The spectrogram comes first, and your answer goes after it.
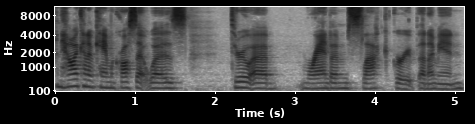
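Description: Speaking at a moderate pace, a woman with an Australian accent has a fairly low pitch. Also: fairly even intonation. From Australia, Tamworth (regional New South Wales). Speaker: designer and art director. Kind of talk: casual interview chat. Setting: studio.

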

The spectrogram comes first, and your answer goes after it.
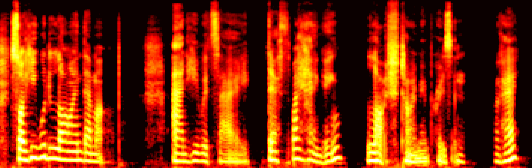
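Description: The speaker talks at a fairly slow pace in a Persian accent, with long, frequent pauses. Pitch varies in an ordinary way. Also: woman, fairly low pitch for a woman. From Iran. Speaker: activist and actress. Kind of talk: interview.

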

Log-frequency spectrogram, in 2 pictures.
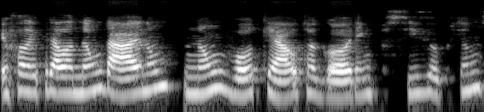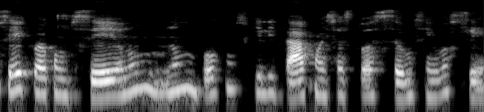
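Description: This woman's voice is somewhat breathy and fairly high-pitched, with fairly even intonation. She talks at a very fast pace with hardly any pauses. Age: 20s. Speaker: university student. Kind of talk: interview.

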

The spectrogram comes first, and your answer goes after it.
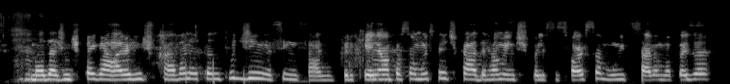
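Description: Fairly high in pitch, a woman talks at a fairly quick pace with monotone, flat intonation. Her voice sounds dry and close, with no echo. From southern Brazil (Pelotas, Rio Grande do Sul). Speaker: activist explaining Palestinian issues. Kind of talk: interview.

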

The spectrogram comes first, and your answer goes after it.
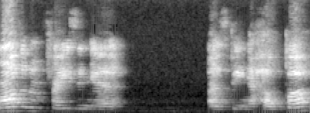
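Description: Speaking at a moderate pace, a woman talks with an American accent. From UK. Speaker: professional nanny. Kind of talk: interview.

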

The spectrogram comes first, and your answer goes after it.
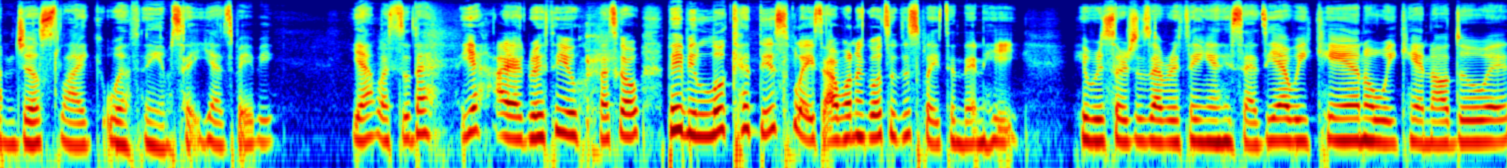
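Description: A woman with a Brazilian Portuguese accent, dark, mellow tone, medium pitch, ordinary pitch variation and fairly quick pace, in a dry, close sound with no echo. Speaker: podcast host and parent. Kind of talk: casual chat.

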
